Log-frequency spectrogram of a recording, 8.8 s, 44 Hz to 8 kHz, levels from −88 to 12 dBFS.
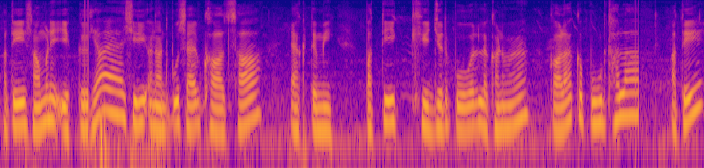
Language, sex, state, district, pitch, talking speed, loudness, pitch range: Punjabi, male, Punjab, Kapurthala, 155 Hz, 100 wpm, -15 LUFS, 145-180 Hz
